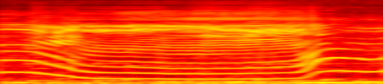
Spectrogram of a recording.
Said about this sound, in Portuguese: Pô, essa porta de filme de terror, velho.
